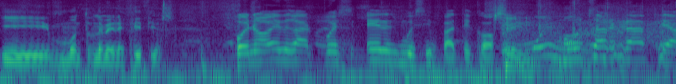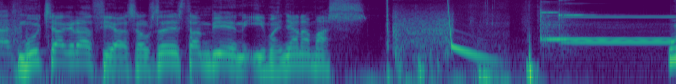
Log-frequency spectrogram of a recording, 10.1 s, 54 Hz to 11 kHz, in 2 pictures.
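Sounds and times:
speech: 0.0 - 8.8
two-note ding-dong doorbell chime: 9.1 - 10.1.

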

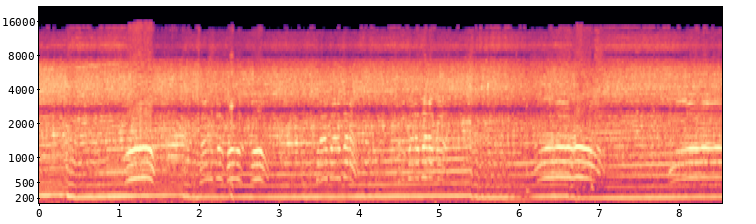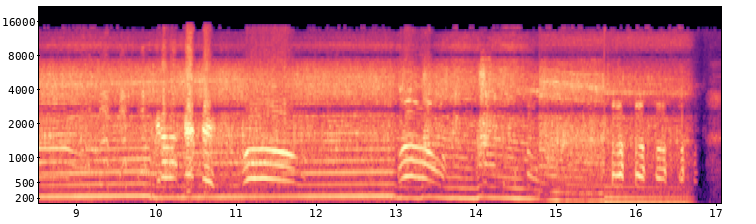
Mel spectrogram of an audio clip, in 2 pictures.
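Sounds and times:
race car roaring at high revs on a lap around a circuit: 0.0 - 17.0
laughter: 1.1 - 5.3, 7.8 - 10.6, 15.6 - 16.8.

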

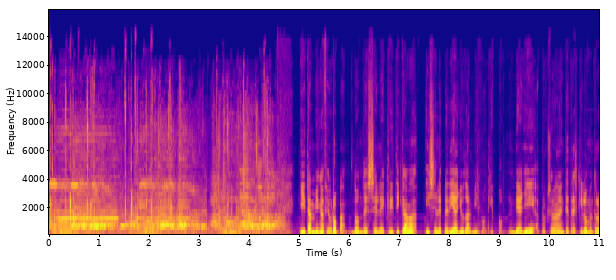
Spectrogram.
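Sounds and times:
whistles at a protest: 0.0 - 1.3
protest crowd chanting and shouting slogans: 0.0 - 4.7
speech: 5.0 - 11.0.

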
